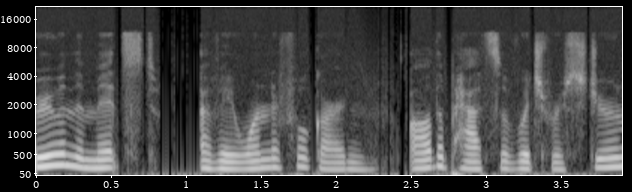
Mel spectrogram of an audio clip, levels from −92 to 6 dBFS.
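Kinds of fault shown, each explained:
Low bit depth without dither: Grainy distortion runs through the speech, tracks the voice, and sits roughly 35 dB below it. Quiet stretches turn gritty. It likely comes from rounding to few levels, and the grain fits about 8 bits without dither.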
